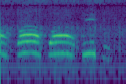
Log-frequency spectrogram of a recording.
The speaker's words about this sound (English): Stoops to feed the ravens when they cry. Here they are in the nest.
